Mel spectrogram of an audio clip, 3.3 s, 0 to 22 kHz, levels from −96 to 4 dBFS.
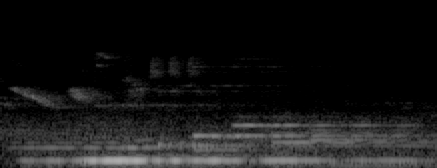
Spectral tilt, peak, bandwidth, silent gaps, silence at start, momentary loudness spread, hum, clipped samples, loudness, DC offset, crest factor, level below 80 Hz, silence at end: -9.5 dB/octave; -28 dBFS; 6.4 kHz; none; 0.05 s; 19 LU; none; under 0.1%; -41 LUFS; under 0.1%; 14 dB; -68 dBFS; 0 s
